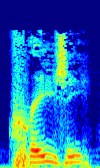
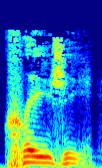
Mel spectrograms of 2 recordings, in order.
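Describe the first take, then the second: No difference in how they are said.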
